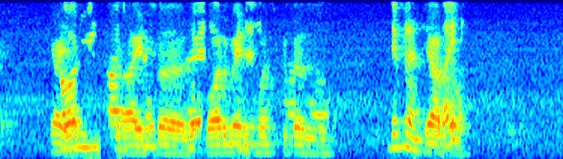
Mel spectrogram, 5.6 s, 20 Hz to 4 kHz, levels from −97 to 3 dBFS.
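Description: From 0.0 to 0.5 s a faint, delayed copy of the speech trails about 339 ms behind, roughly 30 dB below it. It returns at 0.84 to 1.02 s, 3.29 to 3.89 s and 4.71 s to the end, about 35 dB down. This is an echo leak, likely loudspeaker pickup that the far end's echo canceller failed to remove.

From 0.88 to 1.15 s the speech sinks by up to about 20 dB. From 1.56 to 3.31 s it drops by up to about 25 dB, in pieces. A brief dip of about 5 dB follows at 4.59 to 4.66 s. This is speech suppressed in double talk, likely the canceller turning the talker down along with the overlapping echo.

Throughout, nothing sounds above 4 kHz, the normal limit of the G.711 call path.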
